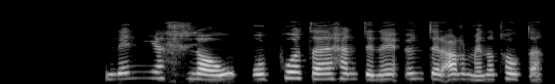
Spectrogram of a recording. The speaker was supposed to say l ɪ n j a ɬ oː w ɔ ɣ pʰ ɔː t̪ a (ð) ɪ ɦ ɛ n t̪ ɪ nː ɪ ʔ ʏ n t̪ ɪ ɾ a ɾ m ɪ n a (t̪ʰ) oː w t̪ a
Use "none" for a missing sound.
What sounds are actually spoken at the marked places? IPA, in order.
ð, t̪ʰ

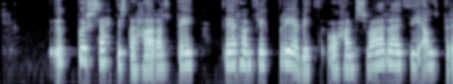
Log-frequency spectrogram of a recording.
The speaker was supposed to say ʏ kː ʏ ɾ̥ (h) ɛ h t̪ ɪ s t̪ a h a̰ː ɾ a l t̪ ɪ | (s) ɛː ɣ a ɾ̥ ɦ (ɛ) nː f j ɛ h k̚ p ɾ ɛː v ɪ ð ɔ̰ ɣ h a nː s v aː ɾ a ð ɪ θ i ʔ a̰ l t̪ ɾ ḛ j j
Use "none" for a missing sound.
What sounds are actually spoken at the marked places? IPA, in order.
s, θ, a

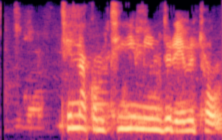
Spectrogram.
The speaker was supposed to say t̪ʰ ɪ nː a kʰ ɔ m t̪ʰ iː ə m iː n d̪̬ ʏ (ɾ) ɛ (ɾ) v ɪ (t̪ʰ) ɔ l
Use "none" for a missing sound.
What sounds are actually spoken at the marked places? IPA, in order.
ɾ, none, t̪ʰ

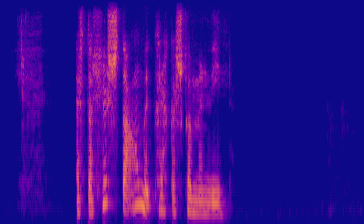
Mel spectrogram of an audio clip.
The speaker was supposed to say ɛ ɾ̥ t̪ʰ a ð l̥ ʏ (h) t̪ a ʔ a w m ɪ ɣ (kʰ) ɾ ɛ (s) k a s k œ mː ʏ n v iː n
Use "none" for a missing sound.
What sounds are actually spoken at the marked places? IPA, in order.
s, kʰ, h

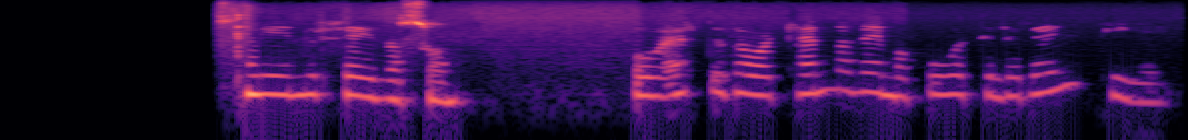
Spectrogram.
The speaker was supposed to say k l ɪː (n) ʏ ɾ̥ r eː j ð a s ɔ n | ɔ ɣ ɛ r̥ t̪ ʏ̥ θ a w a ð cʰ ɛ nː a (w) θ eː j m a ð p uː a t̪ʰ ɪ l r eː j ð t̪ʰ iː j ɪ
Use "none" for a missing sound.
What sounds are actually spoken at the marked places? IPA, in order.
n, none

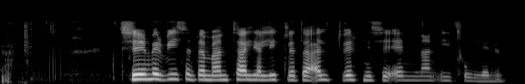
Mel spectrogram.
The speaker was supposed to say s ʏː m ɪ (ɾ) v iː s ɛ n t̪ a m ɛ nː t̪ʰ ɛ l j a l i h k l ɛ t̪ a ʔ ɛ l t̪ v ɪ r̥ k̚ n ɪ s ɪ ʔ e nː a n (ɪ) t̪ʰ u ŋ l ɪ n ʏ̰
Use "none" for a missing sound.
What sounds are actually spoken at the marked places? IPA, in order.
ɾ, i

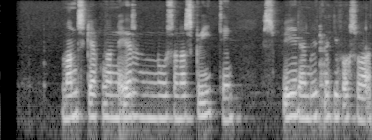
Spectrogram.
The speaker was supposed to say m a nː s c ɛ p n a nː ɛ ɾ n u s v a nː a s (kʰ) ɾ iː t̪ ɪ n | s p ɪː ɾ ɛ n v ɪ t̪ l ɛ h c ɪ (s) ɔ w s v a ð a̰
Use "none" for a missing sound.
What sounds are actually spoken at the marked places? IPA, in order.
k, f

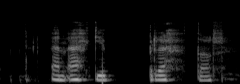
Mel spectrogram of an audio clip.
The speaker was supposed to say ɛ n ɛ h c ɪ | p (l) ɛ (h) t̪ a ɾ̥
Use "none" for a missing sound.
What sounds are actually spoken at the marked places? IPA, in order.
ɾ, h

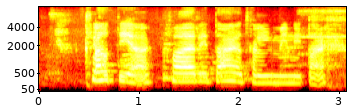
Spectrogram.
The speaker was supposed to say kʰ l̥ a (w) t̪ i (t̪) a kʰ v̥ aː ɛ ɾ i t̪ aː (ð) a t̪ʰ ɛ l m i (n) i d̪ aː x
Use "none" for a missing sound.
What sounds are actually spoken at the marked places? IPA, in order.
w, none, ɣ, n

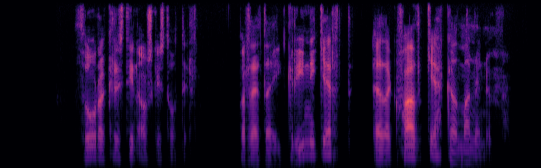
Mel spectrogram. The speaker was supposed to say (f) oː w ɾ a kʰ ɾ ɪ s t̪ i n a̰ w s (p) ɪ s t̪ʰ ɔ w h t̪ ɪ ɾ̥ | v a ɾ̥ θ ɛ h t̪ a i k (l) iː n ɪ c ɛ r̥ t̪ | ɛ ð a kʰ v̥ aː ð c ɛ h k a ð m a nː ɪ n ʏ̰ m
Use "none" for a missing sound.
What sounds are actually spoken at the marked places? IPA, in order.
θ, c, ɾ

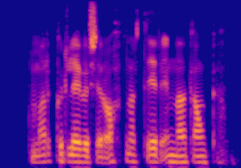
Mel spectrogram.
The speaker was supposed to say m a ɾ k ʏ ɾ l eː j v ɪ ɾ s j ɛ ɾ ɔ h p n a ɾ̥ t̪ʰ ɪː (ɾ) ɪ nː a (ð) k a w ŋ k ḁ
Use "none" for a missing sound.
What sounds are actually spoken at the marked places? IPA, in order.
ɾ, ð

